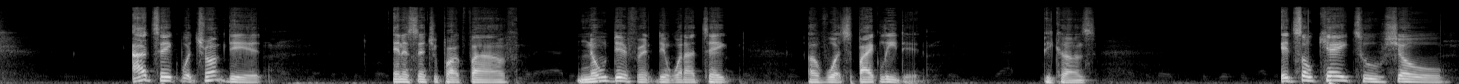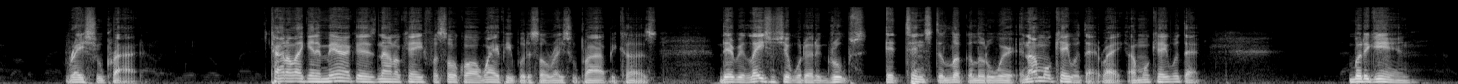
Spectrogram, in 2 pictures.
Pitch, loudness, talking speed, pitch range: 105 Hz, -16 LUFS, 140 wpm, 95-120 Hz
